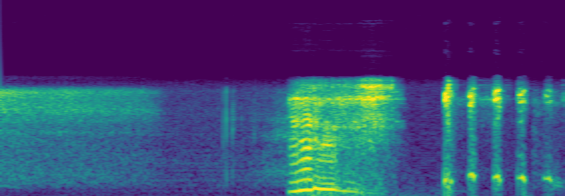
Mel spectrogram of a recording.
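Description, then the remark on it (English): A long, airy breath drawn in during a moment of meditation, a short pause, then a heavy, slightly voiced exhale like a sigh, followed by a few quick, puffing breaths. “Yes, a nice clean breath.”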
